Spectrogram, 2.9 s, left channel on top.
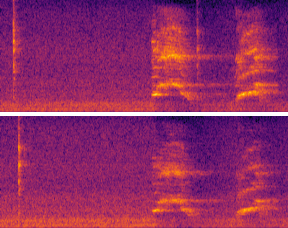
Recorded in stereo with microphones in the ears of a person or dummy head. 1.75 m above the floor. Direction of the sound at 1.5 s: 75° left (ahead or behind).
